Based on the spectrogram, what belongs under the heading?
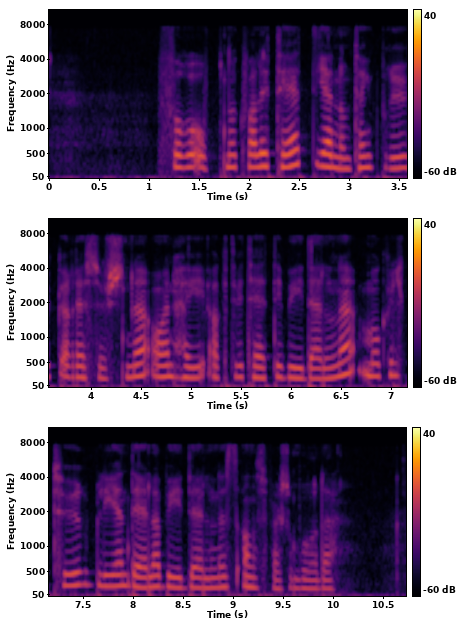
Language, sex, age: Norwegian, female, 26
